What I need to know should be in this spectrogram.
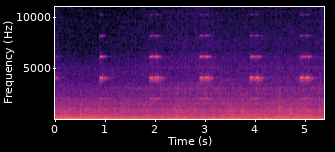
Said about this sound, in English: I don't know what that beeping sound is.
